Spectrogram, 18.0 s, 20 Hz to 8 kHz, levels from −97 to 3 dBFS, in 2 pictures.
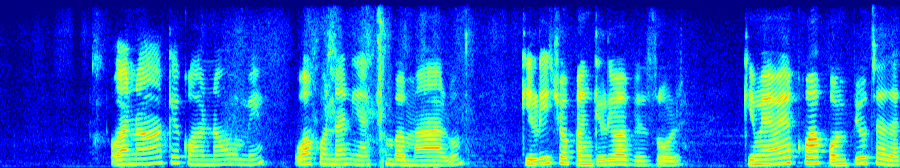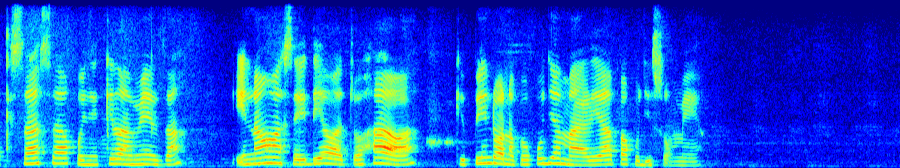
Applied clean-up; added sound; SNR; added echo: none; none; none; none.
